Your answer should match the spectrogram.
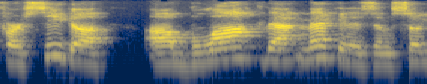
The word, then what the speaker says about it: Farxiga: Um, Will Farxiga, I'm probably pronouncing that incorrect, Farxiga, F-A-R-X-I-G-A, will that help with edema? – Yeah, so you pronounced it correctly. It's Farxiga.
